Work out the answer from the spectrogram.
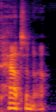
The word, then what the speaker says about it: patina: lot but doesn't realize it's stressed on the first syllable. So, I think it's actually pronounced patina, which I didn't know.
